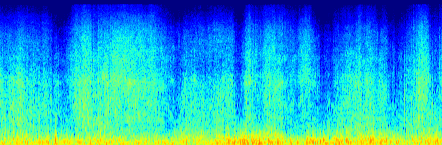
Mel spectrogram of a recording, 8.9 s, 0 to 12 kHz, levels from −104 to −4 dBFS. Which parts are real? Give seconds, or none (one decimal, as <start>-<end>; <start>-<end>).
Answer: 0.0-2.0; 3.6-5.0; 7.9-8.9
